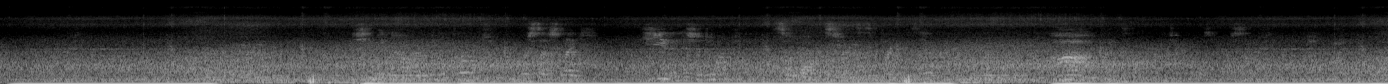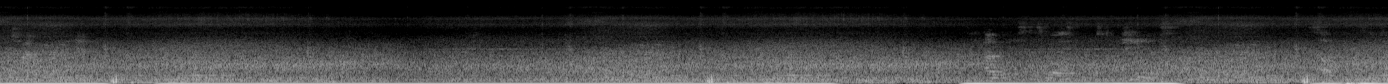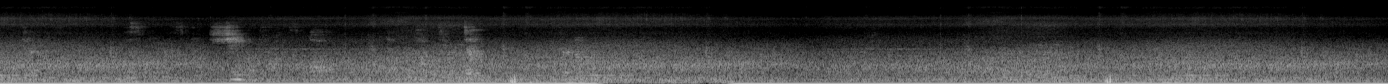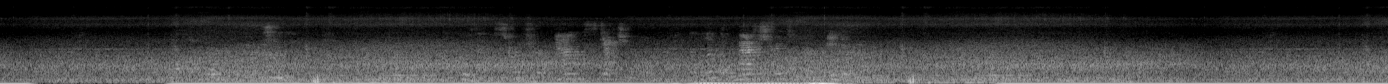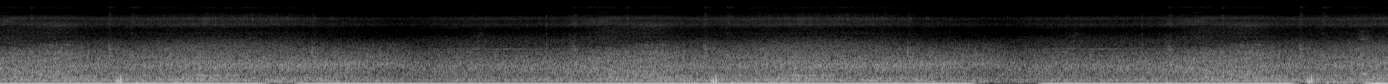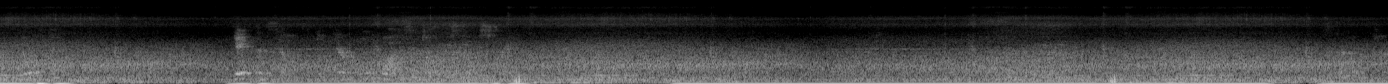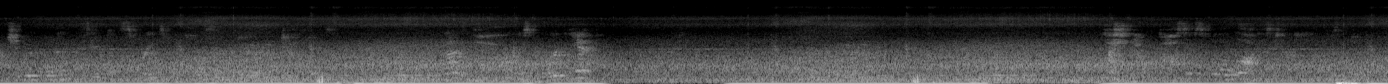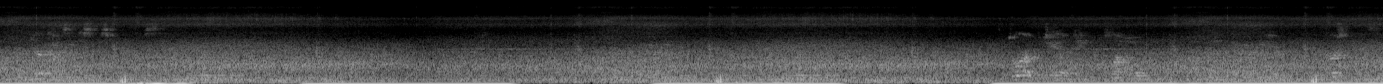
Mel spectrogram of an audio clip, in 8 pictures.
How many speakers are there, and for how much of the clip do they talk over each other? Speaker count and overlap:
2, no overlap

